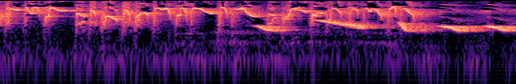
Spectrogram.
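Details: Palm tanager in full song: a continuous rapid stream of high squeaky chirps and slurred twitters, later with lower sliding whistles repeated near the end.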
